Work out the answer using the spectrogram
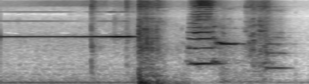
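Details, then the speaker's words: Bus rear emergency exit door alarm: a continuous high-pitched beep, then a quick run of warbling chirps. "that was the alarm here"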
